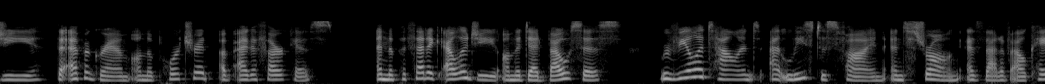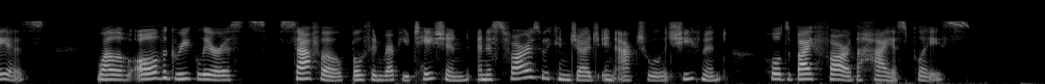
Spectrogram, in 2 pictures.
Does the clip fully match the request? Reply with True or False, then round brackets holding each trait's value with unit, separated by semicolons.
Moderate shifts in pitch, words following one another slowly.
False (3.4 semitones; 160 wpm)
